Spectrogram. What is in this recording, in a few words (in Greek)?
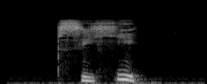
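"psihi", Greek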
